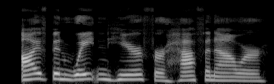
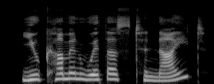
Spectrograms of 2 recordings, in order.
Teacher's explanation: Waiting becomes waitin'. Are you becomes ya.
